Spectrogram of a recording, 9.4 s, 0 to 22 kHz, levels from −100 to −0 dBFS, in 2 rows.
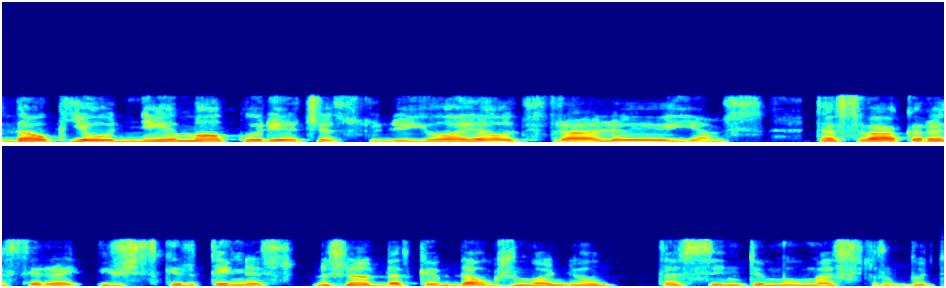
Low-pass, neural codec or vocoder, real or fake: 7.2 kHz; codec, 24 kHz, 6 kbps, HILCodec; fake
